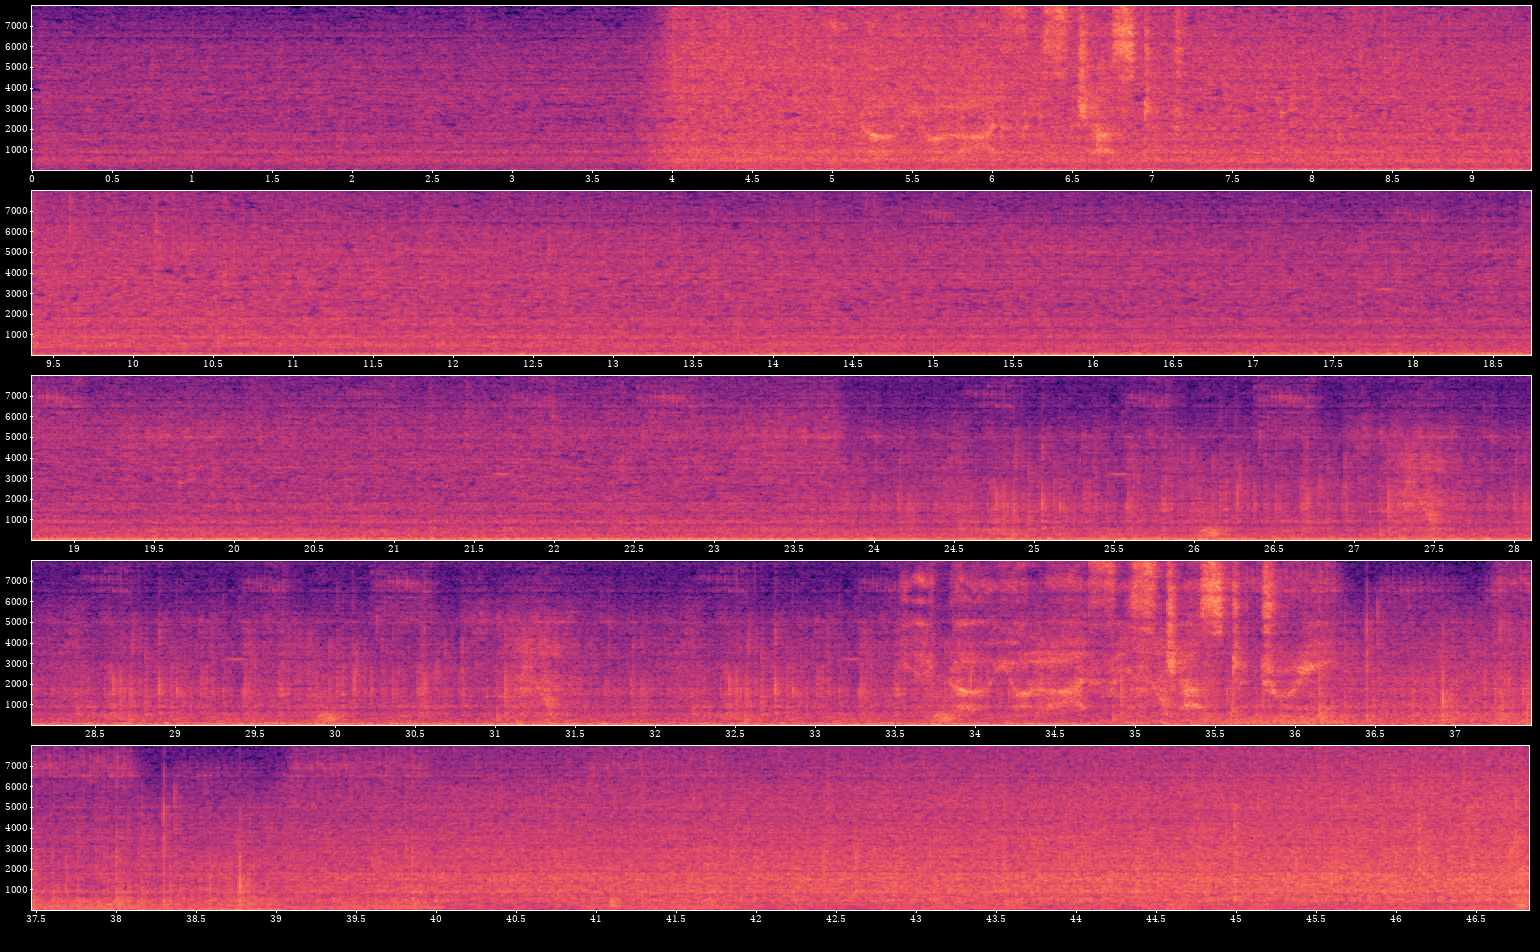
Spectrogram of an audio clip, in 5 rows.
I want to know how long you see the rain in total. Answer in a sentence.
You can hear the rain for 47 seconds altogether.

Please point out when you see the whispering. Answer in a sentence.
The whispering can be heard from 5.0 to 7.2 s and from 33.5 to 36.3 s.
